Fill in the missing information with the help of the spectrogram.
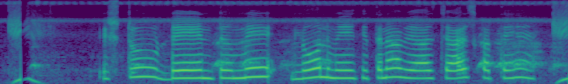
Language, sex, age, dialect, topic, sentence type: Hindi, female, 25-30, Kanauji Braj Bhasha, banking, question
